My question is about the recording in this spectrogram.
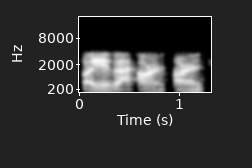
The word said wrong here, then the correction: Arenado: How do you pronounce his name in Colorado? – Oh, Arenado. Oh my goodness.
